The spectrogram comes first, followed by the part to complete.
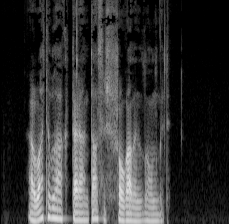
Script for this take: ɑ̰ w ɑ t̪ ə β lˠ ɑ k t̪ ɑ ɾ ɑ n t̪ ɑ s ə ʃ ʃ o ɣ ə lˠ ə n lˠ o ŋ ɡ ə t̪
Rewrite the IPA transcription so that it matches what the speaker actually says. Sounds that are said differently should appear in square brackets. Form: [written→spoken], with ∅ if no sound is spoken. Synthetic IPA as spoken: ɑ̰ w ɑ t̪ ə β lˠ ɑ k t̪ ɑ ɾ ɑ n t̪ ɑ s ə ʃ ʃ o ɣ [ə→ɑ] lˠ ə n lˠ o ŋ ɡ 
